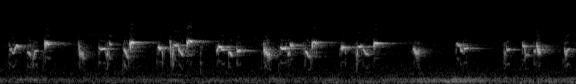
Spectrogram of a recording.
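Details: Yellow-vented bulbul, a female calling the male, in ropel ngeriwik chatter meant to spur idle birds into song: continuous rapid bubbling whistles, short slurred notes tumbling several per second, with a soft low hum behind.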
